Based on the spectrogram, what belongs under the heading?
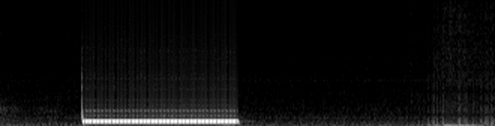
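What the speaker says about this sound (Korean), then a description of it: "광교 스마트 공인의 강희정 대표님과 전화 연결을 해서 광교 상황이 어떤지 한번 여쭤보도록 하겠습니다" A steady telephone tone sounds alone for about a second as a call connects for a Korean real-estate radio talk show, then cuts off to quiet line noise.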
